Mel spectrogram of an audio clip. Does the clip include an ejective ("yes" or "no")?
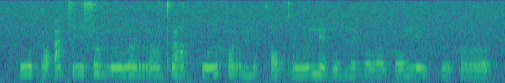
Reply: yes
